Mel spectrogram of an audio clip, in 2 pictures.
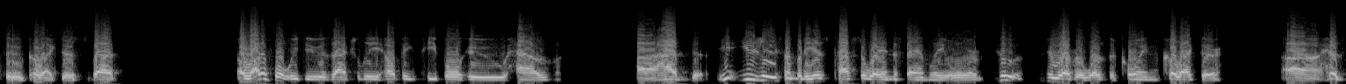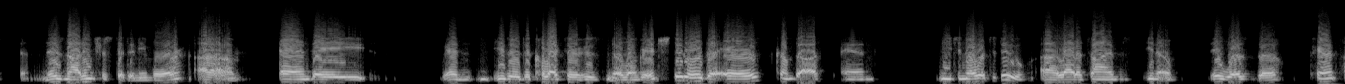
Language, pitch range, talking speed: English, 110-135 Hz, 165 wpm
